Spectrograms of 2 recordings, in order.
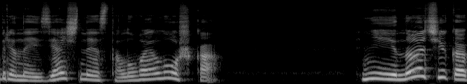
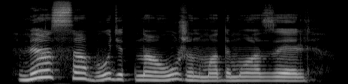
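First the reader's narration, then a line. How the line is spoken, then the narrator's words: Sighing. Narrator (Russian): атаман вздохнул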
